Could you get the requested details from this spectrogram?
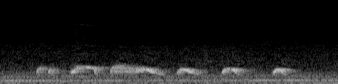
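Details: Spotted dove giving a loud, clear call: a series of low hollow coos, six short notes with a longer slurred middle note, over a steady low hum.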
